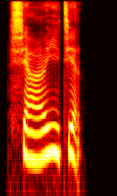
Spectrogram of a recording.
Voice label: "显而易见", Chinese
